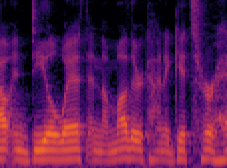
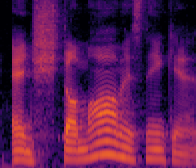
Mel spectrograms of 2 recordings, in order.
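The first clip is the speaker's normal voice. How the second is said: plain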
